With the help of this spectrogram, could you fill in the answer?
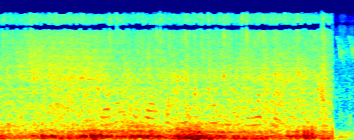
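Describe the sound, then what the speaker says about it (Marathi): Heavy unseasonal rain pours down in Konkan, a dense, steady roar broken by low rolling rumbles of thunder, loud and close, before it cuts off abruptly near the end. "आता पाऊस नाही थांबला"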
